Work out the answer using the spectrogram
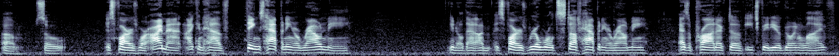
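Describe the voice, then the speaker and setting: This mountain vlogger's medium-pitched voice is sharp in tone, with fairly even intonation and a measured pace, captured by a distant mic. His spoken update to camera is casual and rambling, with frequent restarts and plenty of fillers.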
